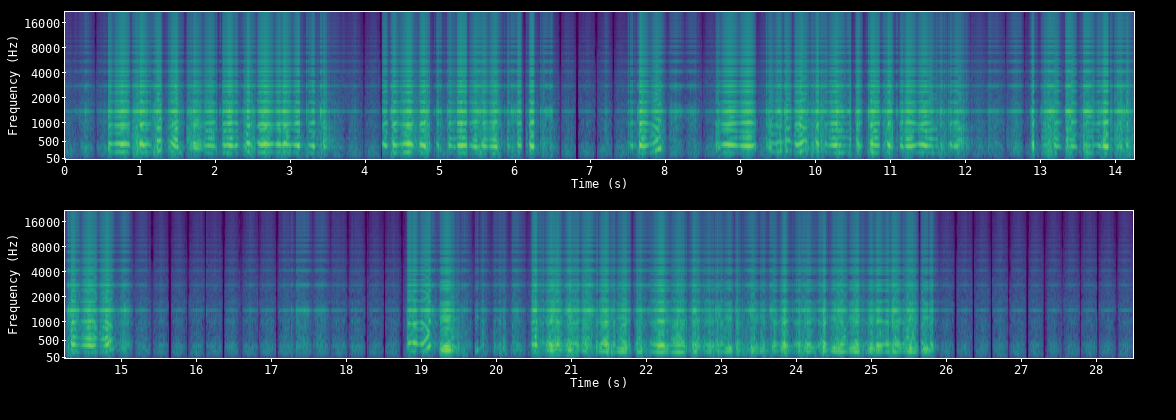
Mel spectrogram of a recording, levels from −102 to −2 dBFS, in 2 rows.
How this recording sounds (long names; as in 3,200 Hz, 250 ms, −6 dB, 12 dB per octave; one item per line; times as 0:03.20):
a buzz of ramps at a fixed pitch in blocks of 32 samples
tremolo triangle 4.2 Hz, depth 90%
a quantiser's noise floor 10 bits, dither none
